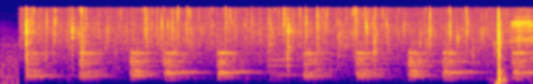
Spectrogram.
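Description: Background music with short notes repeating about twice a second, over bacon sizzling and crackling in a cast-iron skillet. There is a sharp thump near the end.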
